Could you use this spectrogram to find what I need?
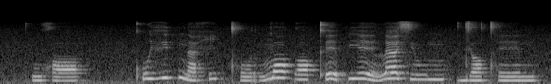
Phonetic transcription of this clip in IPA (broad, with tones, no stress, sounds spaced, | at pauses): pʰ u˩ x ɒ˩ | kʷʼ i˧ vʲ e˥ p n æ˩ h i˧ p tʰ o˩ r ŋ͡m ɒ˥ ɡ ɒ˧ kʼ e˥˩ p j e˥˩ l æ˥ sʲ u˧ m | dʲ ɒ˩ tʰ e˩ m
